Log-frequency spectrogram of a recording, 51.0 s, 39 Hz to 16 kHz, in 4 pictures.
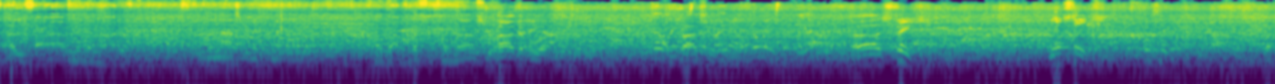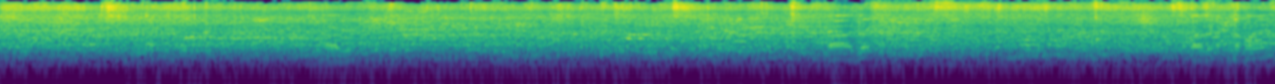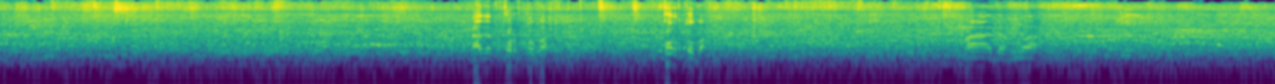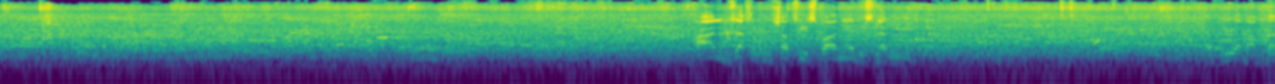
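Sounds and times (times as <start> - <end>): faint voices: 0.0 - 51.0
shopping mall hiss: 0.0 - 51.0.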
